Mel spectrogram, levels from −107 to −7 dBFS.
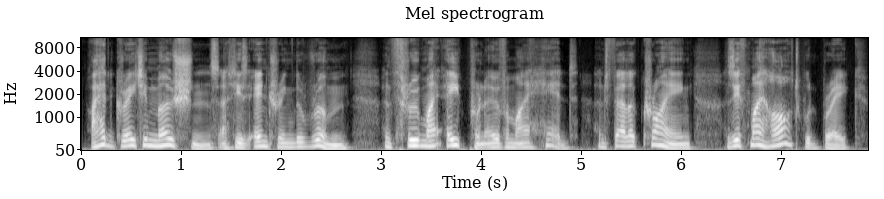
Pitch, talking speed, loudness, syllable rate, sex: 130 Hz, 200 wpm, -20 LUFS, 4.8 syllables/s, male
